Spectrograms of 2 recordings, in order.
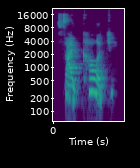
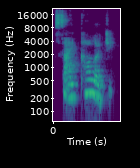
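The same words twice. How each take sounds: First: "psychology" again sai-KO-lo-jee, no p sound; slow repeat of "psychology", starting on s; silent p repeat. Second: "Psychology" said sai-KO-lo-jee, no p sound; slow "Psychology" with a silent p, starting on s; careful teacher demo of "Psychology", p dropped. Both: Shown as a demonstration. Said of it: "vamos a ver cómo se pronuncian".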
